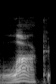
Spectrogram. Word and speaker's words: Locke: I read Hume and Locke, and partly understood them, I think, though I did not know that Locke is pronounced in only one syllable till many years after I read and reread parts of the human understanding.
